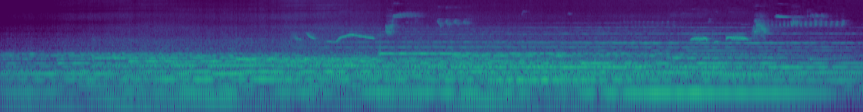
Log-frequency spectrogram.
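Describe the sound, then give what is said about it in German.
A few scattered early-morning bird chirps and short whistles ring out over a steady, loud low hum, with quiet gaps between calls and no voices. “Kurz nachdem die frühen Vögel in ihren Gesang einstimmten”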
